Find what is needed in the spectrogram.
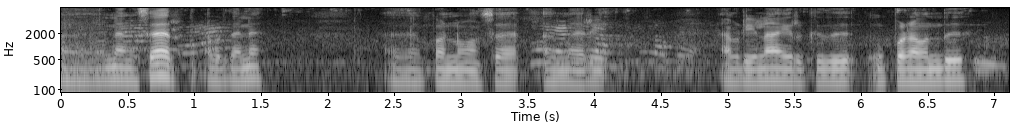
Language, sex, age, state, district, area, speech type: Tamil, female, 60+, Tamil Nadu, Perambalur, rural, spontaneous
